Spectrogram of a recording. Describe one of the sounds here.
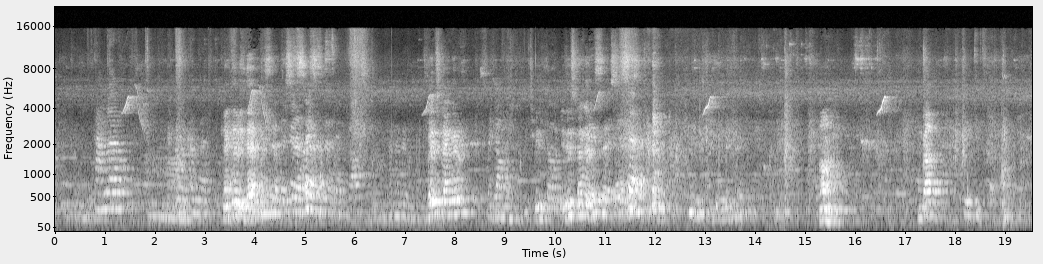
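A man speaks calmly, teaching, in a room with a slight echo.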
